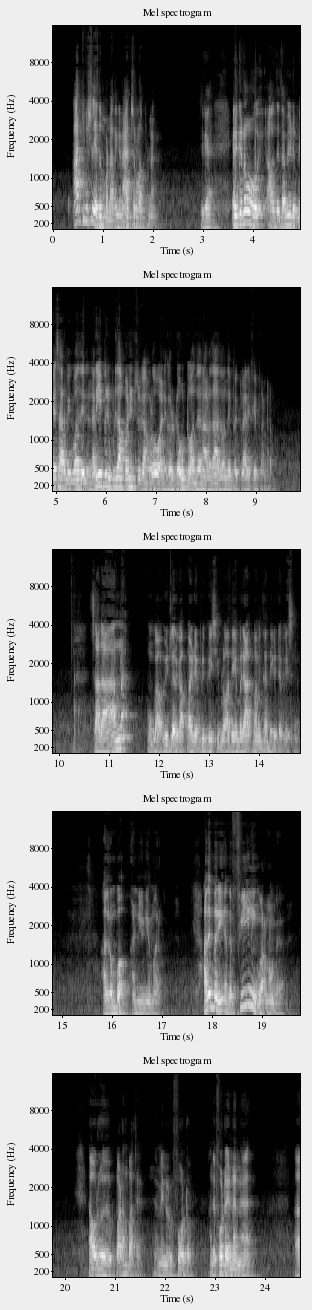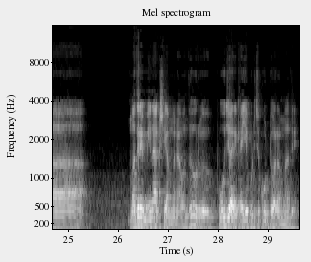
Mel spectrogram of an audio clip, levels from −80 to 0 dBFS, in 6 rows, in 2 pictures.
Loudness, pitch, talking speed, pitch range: -17 LUFS, 120 Hz, 140 wpm, 105-160 Hz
